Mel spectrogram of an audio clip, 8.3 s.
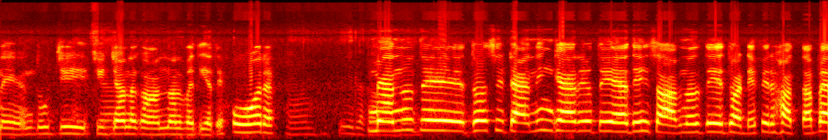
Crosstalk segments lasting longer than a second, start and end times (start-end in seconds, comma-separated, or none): none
